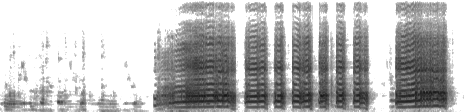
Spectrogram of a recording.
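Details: Hen of a good-calling line: soft faint notes first, then one long, loud, ringing harmonic call, six short clipped calls in quick succession, and a final drawn-out loud call.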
